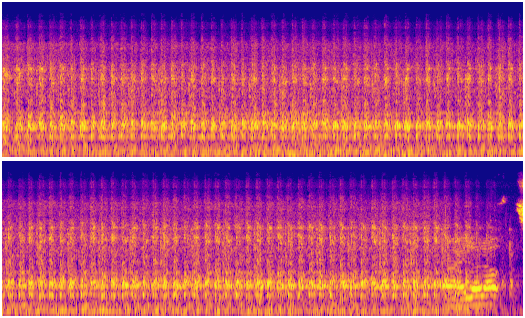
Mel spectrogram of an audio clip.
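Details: Freightliner heavy-duty truck broken down in a turn lane, no start: steady starter cranking at about three turns a second with the pedal held to the floor, but the engine never catches; air in the fuel system is starving it.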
